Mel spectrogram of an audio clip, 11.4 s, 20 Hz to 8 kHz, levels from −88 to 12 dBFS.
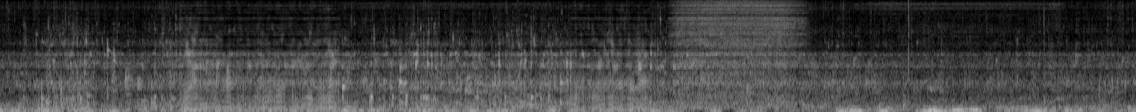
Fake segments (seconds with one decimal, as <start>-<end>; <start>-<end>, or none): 1.8-3.4; 5.7-6.5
